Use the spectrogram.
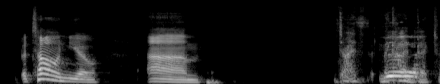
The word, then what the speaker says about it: Bitonio: Um Mekhi Becton, Jonah Williams, and Joel uh Bit- I can't pronounce his last name. He's a big mother trucker. Yeah, Bitonio. There we go. I got a Bitonio.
